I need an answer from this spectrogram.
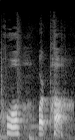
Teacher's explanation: an L turning into a vowel in a word like pool or pull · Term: L vocalization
